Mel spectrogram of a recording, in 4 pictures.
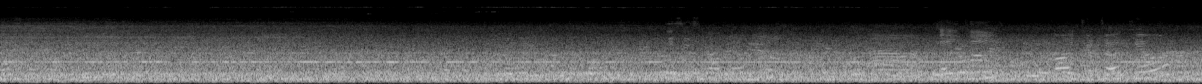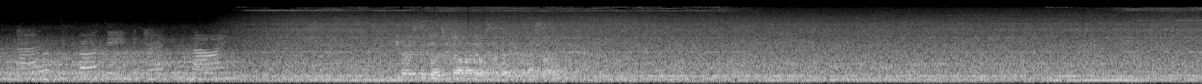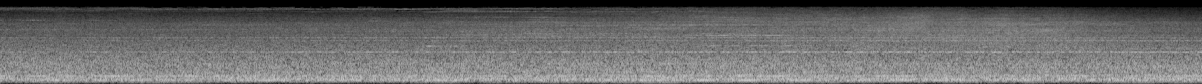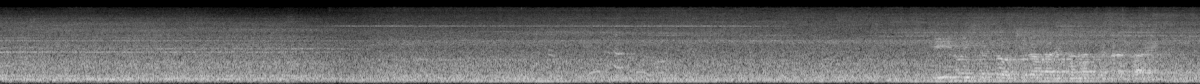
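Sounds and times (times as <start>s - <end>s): train wheels rumbling on rail: 14.2s - 48.0s.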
